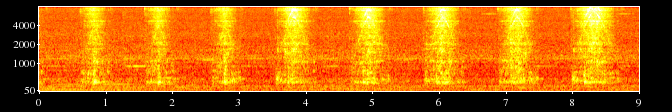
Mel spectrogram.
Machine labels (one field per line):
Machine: slide rail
